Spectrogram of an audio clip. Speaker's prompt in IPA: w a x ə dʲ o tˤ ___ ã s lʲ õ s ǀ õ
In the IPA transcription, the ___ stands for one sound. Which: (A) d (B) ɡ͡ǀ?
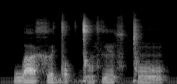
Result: B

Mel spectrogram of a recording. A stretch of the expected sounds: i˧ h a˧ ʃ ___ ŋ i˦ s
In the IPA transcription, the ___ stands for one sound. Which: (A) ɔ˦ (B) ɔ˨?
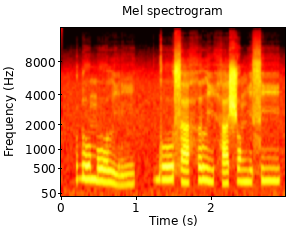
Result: A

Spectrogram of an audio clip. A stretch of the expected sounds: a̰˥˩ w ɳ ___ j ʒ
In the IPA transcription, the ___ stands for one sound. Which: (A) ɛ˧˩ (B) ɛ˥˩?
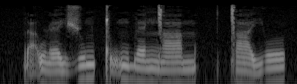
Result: A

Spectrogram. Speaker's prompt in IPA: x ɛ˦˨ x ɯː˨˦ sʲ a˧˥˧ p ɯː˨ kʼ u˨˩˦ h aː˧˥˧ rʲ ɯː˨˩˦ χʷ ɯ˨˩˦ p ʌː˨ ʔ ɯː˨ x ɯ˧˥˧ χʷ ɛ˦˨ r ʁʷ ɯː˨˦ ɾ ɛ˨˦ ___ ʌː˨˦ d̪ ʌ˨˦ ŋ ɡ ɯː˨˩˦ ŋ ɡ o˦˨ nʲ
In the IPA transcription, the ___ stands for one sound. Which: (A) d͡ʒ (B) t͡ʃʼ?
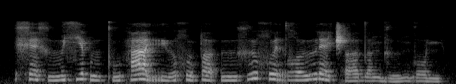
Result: B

